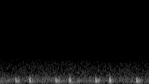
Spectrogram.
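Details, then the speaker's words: Rapid, regular paired heart sounds at about 150 beats a minute, beating about twice as fast as the mother's; normal fetal heartbeat. "by week 26 it may just be possible to hear the fetal heartbeat by putting your ear against the mother's abdomen the fetus's heart beats about twice as fast as the mother's"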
